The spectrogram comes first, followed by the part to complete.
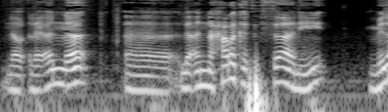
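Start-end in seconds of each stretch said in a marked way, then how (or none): none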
